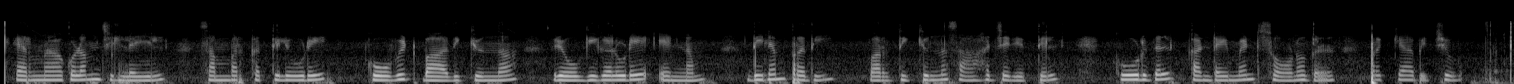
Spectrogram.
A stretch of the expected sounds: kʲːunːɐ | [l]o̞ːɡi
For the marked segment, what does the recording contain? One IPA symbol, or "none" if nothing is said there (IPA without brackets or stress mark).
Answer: ɾ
